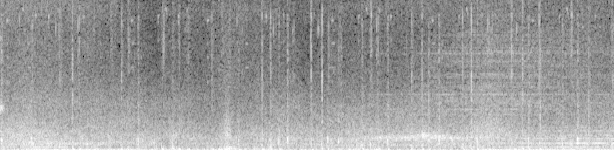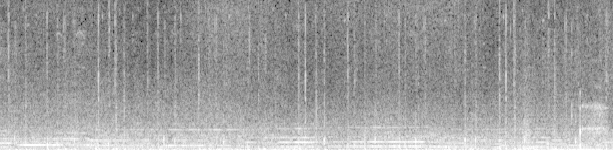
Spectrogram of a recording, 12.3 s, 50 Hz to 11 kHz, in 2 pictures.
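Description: Horse hooves clip-clop at a steady trotting rhythm in the video game The Witcher 3, over a low ambient background, with soft tonal music-like hums drifting in.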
